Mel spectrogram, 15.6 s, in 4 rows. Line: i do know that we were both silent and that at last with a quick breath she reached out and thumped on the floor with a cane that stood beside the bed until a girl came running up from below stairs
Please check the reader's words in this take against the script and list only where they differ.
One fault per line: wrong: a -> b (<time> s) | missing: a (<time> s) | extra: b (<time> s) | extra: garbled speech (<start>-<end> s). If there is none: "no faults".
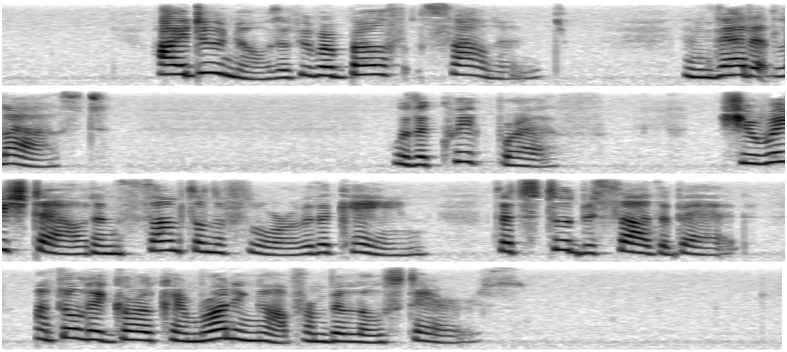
no faults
